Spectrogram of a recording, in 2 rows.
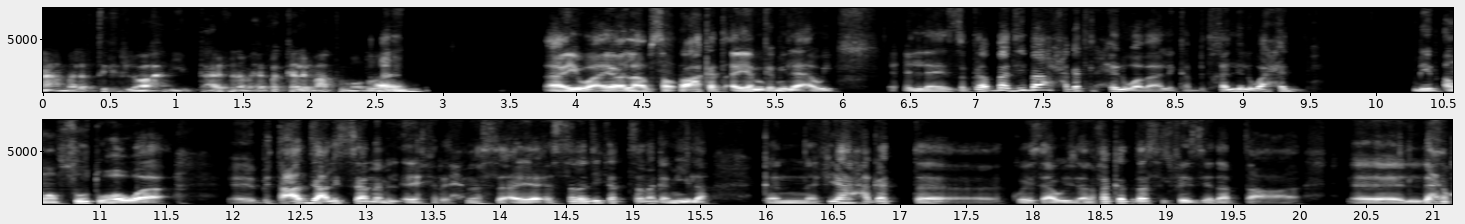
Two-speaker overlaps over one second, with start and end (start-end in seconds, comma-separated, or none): none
